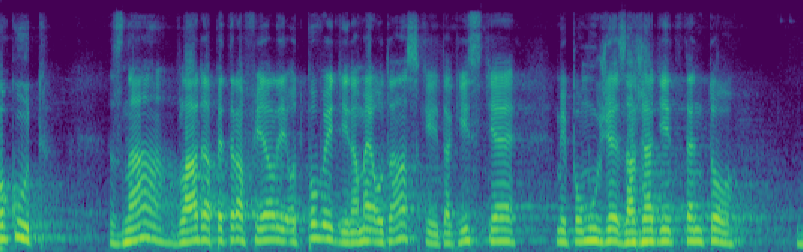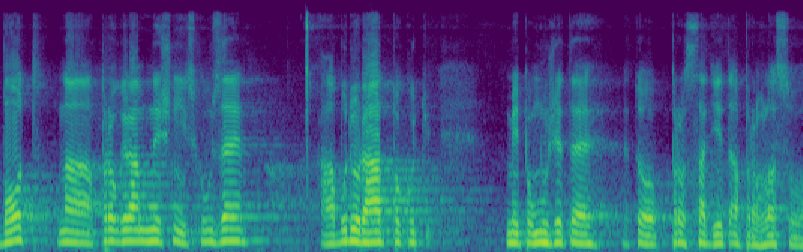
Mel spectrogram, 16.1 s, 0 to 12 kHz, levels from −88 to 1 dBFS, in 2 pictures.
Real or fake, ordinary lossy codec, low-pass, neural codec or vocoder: real; Opus, 32 kbps; 9.9 kHz; none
